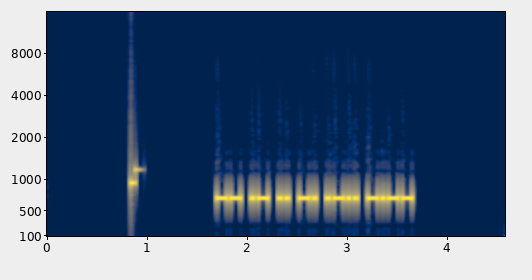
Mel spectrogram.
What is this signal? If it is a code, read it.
Morse code, heard as a keyed tone, about 36 wpm, 700 Hz. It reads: MAINLY
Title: Sentences from Top 1400 Words - New Word Drill - 35wpm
